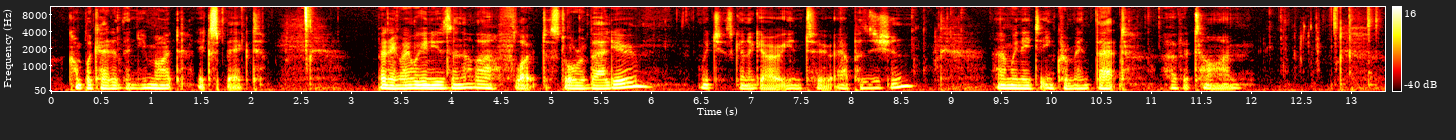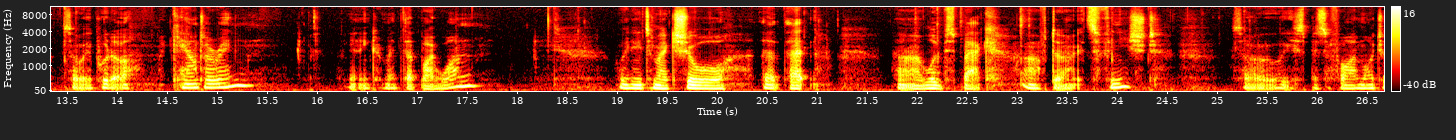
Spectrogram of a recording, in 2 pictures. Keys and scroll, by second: 1.9 super+i, 4.0 f, 11.1 super+1, 13.0 shift+=, 13.2 shift+space, 13.5 1, 19.8 super+1, 22.2-24.7 typing.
